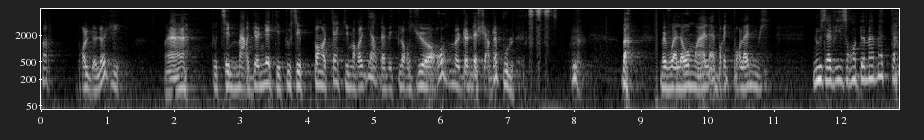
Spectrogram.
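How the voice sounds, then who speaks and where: In a put-on character voice, a man talks at a moderate pace and a fairly high pitch, with long, frequent pauses. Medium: audio drama. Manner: stammering, flustered.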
